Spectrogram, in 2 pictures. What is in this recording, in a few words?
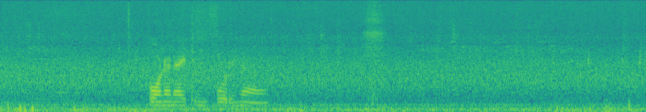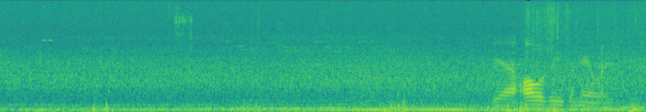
swinging rope sound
